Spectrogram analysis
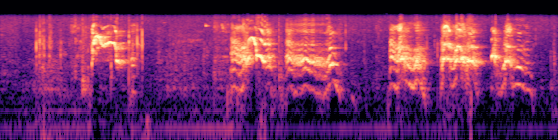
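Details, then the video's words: Miniature Schnauzer reacting to a vacuum cleaner with several loud, strained barks and whiny yelps, arriving in irregular bursts about every one to two seconds with short pauses between. "Mini Schnauzer VS Vacuum"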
